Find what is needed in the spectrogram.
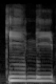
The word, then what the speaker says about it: guinea: 咁啊，嗱你招聘有啲人讀就叫做讀 guinea pig 啦，guinea pig 啊，你揾我嚟做 guinea pig 啫，就係錯嘅，因為個 nea 咧，原來咧嗰個 a 字係唔發音嘅，基本上，所以咧你唔好讀 nea。其實是 guinea pig 啊，guinea pig 係一個音，唔係兩個音。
